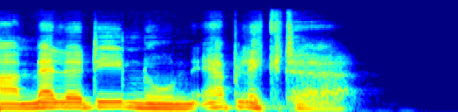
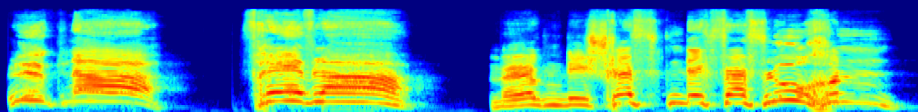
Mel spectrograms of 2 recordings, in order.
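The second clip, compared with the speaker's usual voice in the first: angry shout; 11 semitones higher, 7 dB louder than usual. Acted. Crowd member yells at heretic.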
